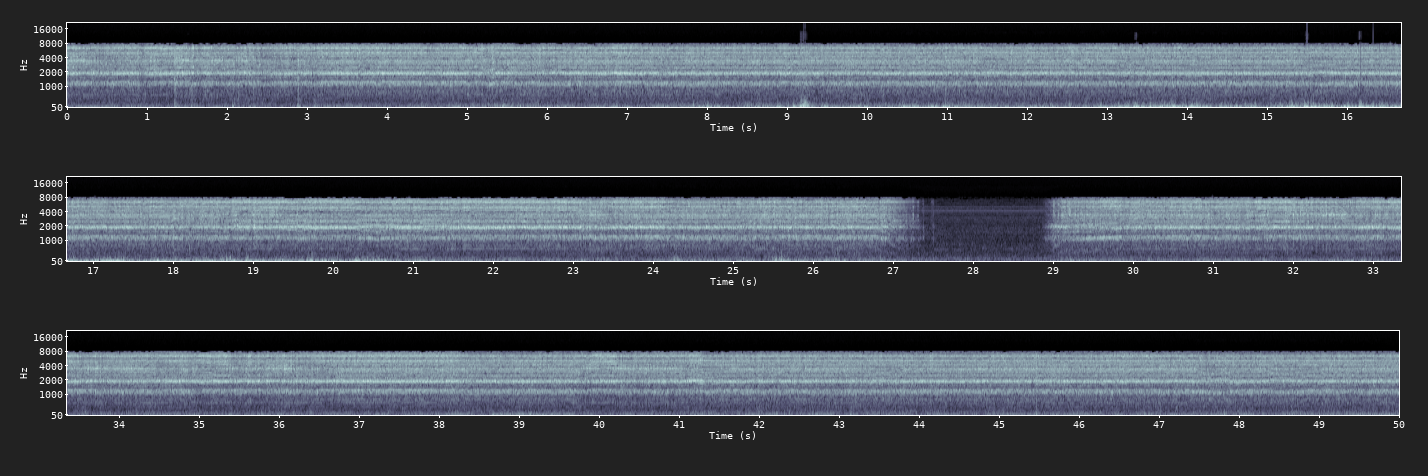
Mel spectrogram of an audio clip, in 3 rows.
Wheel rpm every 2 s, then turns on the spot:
160, 160, 160, 160, 160, 160, 160, 160, 160, 160, 160, 160, 160, 80, 60, 160, 160, 160, 160, 160, 160, 160, 160, 160, 160.
none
